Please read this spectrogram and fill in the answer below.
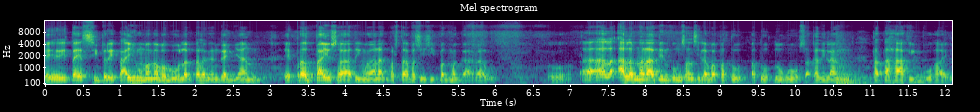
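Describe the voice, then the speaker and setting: Over noticeable background noise, a man speaks at medium pitch and a moderate pace with ordinary pitch variation. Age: middle-aged. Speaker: vlogger and tricycle driver. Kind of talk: casual vlog monologue. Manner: halting, many fillers.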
